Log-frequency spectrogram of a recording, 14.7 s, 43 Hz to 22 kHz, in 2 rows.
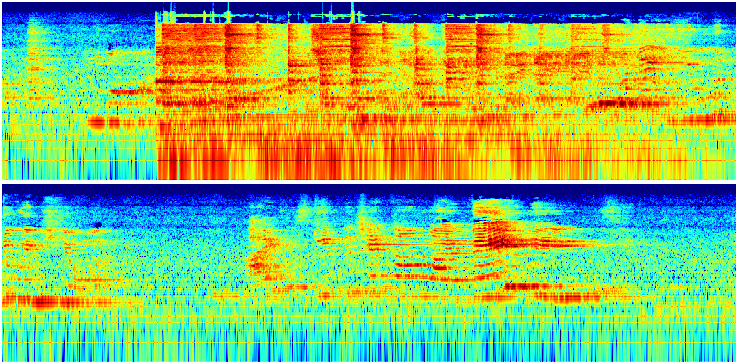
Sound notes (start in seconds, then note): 10.8 sarcastic tone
